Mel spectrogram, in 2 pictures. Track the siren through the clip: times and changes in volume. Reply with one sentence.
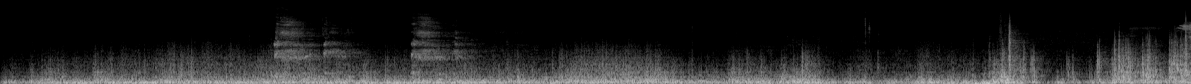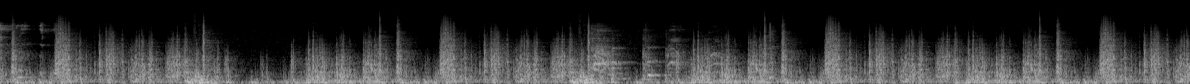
You can't hear the siren here.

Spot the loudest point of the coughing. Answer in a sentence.
The volume of the coughing peaks at 18 seconds.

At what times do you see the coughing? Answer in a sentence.
You can hear the coughing from 2.7 to 4.8 s, from 11.3 to 12.6 s and from 17.8 to 19.7 s.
